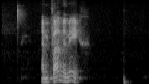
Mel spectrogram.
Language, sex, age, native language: Icelandic, male, 20-29, Icelandic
